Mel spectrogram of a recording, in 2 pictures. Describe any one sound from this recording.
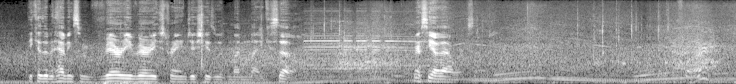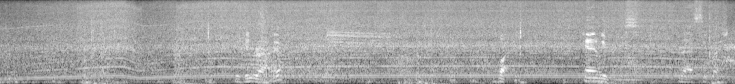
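A car engine revs up and down as the car drives along a road.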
